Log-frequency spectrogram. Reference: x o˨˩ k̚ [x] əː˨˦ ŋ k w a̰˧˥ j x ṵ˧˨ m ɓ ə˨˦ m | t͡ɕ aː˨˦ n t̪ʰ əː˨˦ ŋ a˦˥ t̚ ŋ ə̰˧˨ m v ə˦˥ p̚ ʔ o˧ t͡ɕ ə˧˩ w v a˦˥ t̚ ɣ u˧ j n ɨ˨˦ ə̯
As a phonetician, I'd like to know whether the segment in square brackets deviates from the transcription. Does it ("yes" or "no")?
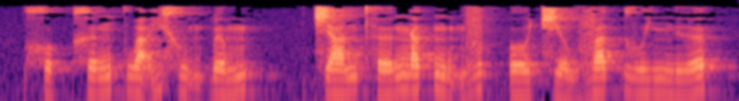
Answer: no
